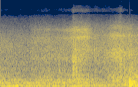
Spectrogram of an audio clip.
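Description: Low, steady outdoor background noise with a light rush of wind on the microphone; no distinct event.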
